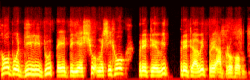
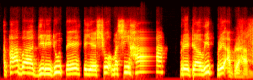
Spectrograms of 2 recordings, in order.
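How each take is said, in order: First: Bacaan Aram Suryoyo yang lambat, vokal O bulat; dialek Suryoyo. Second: Bacaan Aram Madenoyo yang lambat, vokal A terbuka; dialek Madenoyo. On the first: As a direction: bacakan pelan gaya Suryoyo, "Mesiho", "Abrohom". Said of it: "Ini Suryoyo". (dialek Suryoyo, bervokal O) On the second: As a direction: bacakan pelan gaya Madenoyo, "Mesiha", "Abraham". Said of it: "menurut dialek Madenoyo gini". (dialek Madenoyo, bervokal A) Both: Shown as a demonstration.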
